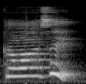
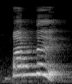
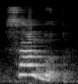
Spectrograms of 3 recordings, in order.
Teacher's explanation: ஆறு வல்லின உகரங்களும் ஒரு சொல்லின் இறுதியில் வரும் பொழுது ஒரு மாத்திரைக்கு பதிலாக குறைந்து அரை மாத்திரை அளவிற்கு ஒலிக்கும் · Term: குற்றியல் உகரம்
